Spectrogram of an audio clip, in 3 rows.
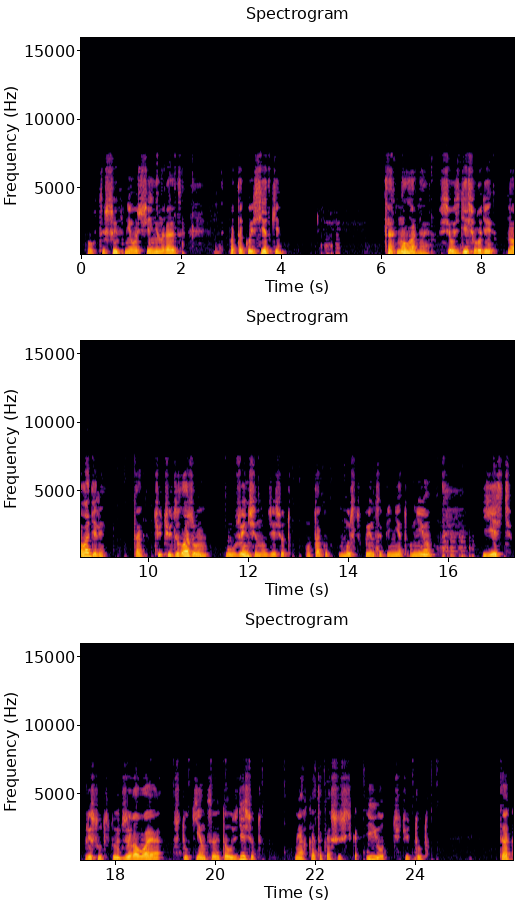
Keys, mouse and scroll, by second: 1.9 ctrl+z, 3.1-4.3 scroll down 5, 4.3-4.7 scroll up 1, 4.7 middle click, 5.5 middle click, 5.7 middle click, 6.4 shift+middle click, 7.1-7.6 scroll up 2, 7.6 middle click, 8.3-9.4 scroll up 2, 9.4 shift+click, 9.9 shift+click, 11.5 middle click, 12.8 shift+click, 13.4 shift+click, 14.5 click, 15.8 middle click, 17.0-18.3 scroll up 2, 18.3 click, 19.1 click, 19.8 click, 20.6 click, 21.3 click, 21.9 click, 22.9 click, 24.3 click, 25.7-25.9 scroll down 2.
